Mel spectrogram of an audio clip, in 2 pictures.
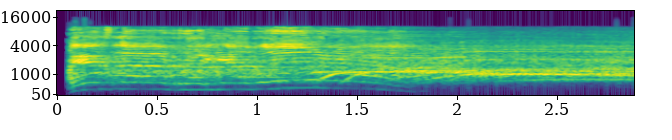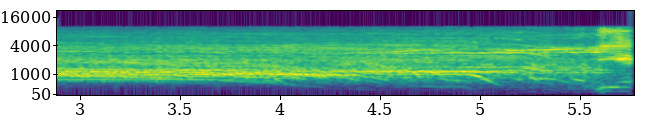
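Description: A large crowd screams and cheers loudly and close by.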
